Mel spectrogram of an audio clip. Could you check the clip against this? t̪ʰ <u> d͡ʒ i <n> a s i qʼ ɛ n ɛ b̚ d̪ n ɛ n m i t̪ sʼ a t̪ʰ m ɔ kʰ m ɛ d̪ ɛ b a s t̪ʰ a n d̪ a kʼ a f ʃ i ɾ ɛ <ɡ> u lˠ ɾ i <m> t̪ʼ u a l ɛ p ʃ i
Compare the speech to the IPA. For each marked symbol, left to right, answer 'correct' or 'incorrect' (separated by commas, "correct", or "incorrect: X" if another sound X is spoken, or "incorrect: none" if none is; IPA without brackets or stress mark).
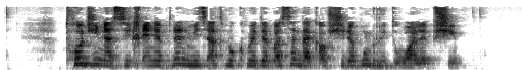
incorrect: ɔ, correct, incorrect: b, incorrect: none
